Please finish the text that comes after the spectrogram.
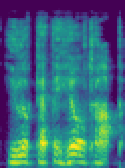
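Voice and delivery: ordinary delivery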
